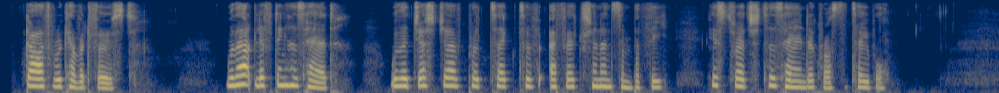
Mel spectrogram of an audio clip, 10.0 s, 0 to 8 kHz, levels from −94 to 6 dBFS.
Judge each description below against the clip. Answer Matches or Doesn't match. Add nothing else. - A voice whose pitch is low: Doesn't match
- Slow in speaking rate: Matches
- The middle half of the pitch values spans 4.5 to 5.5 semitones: Doesn't match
